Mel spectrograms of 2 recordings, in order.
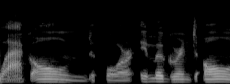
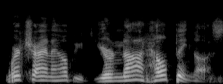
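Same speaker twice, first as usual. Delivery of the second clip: put-on scream, higher and louder; 9 semitones higher, 6 dB louder than usual. Retelling how a woman screamed at people spray-painting a Starbucks: imitating a woman screaming. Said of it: "That's the woman screaming at them".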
